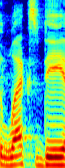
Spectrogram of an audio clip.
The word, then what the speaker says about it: LXD: those who have no idea when we say Lex D and Lexi don't go Google le XD it's lxd and lxc but it's pronounced in the community as Lex T and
